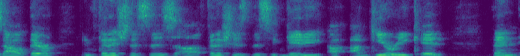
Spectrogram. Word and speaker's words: Aguirre: And he told me, no, man, it's not Aguirre, it's Aguirre. And that is how you pronounce that young man's name.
